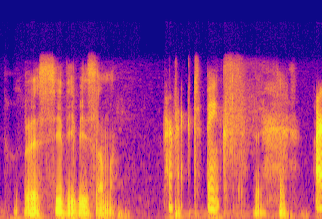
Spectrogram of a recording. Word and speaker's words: recidivism: thank you yeah that's a tough one it's pronounced recidivism recidivism recidivism perfect thanks all right so this is an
